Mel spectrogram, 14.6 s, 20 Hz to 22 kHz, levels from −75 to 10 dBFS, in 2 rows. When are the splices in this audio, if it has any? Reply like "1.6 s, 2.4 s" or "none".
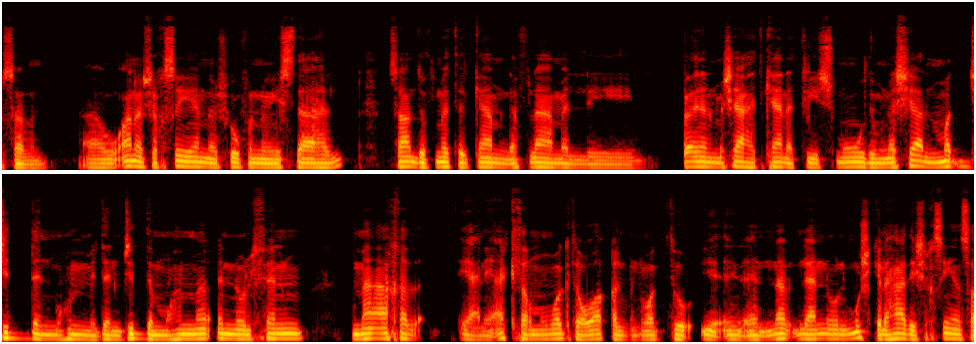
8.0 s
